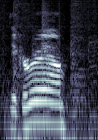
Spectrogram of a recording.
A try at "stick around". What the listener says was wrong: You said stick around, but the S did not come into the sound. So all it sounded was, "Dick around."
